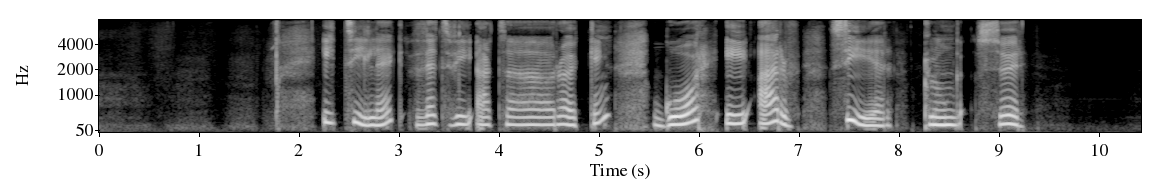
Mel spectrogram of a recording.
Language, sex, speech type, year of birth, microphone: Norwegian, female, read, 1986, Shure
